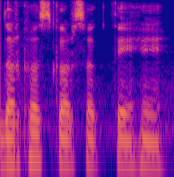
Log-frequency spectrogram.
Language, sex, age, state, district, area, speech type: Urdu, male, 30-45, Delhi, North East Delhi, urban, spontaneous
